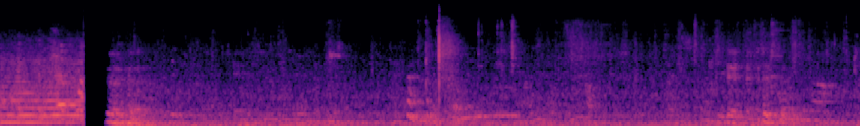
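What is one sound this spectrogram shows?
A man and a woman talk quietly nearby.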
